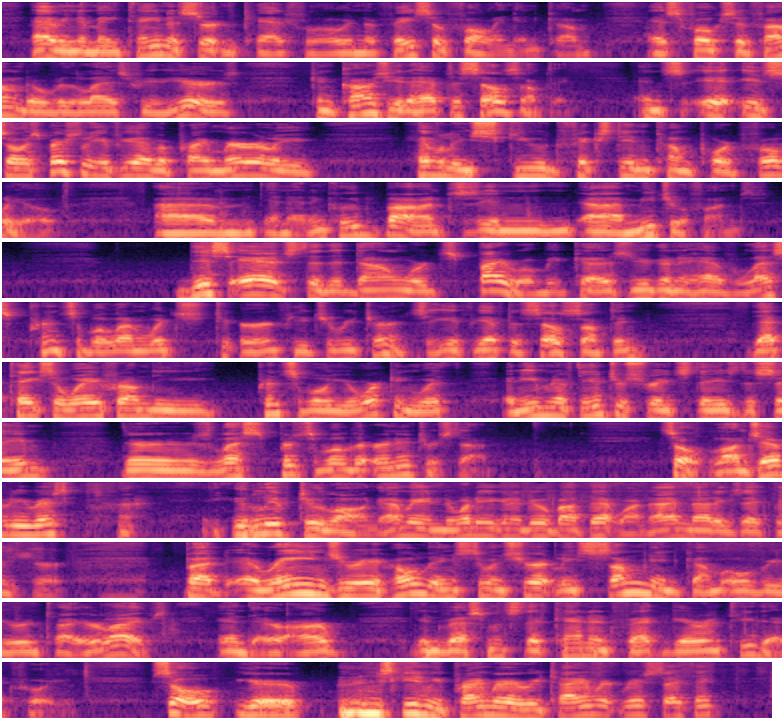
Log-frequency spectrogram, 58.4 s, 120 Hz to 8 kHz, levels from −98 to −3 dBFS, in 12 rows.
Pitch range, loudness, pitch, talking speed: 110-175 Hz, -21 LUFS, 125 Hz, 165 wpm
